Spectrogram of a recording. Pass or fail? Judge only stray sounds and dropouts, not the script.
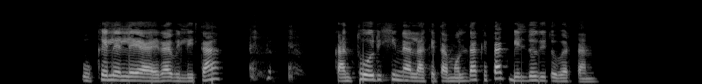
fail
